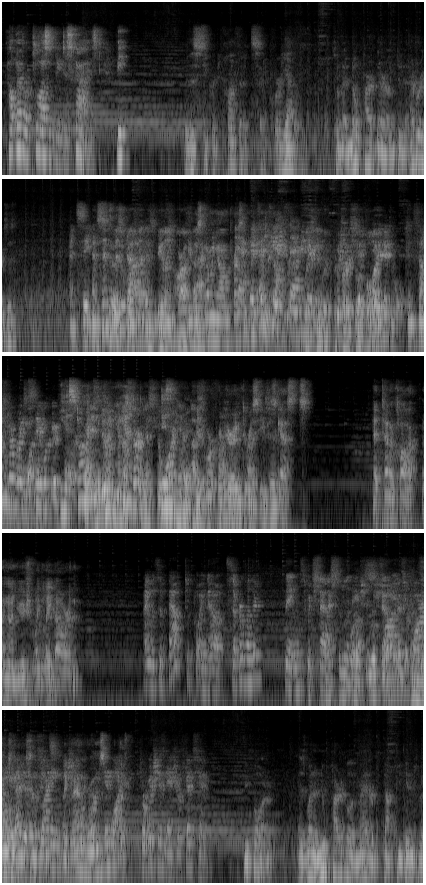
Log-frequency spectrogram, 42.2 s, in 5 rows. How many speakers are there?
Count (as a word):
eight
